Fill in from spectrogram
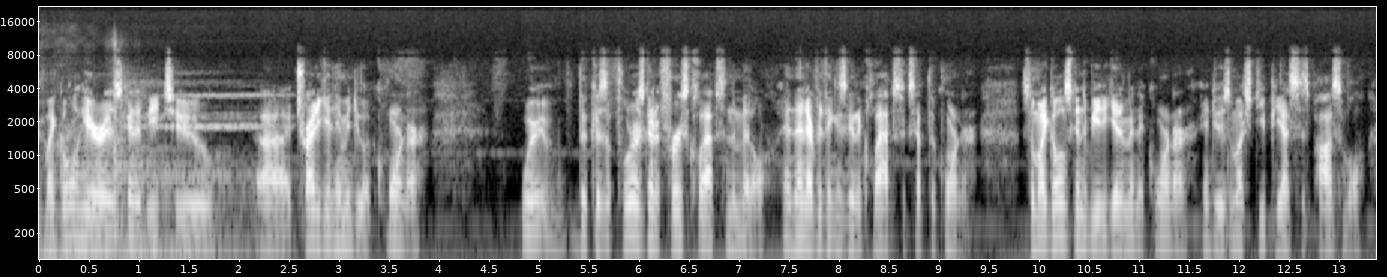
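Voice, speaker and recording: A man's voice: medium pitch, fairly even intonation, fast talker, pushed and bright, dry recording, muffled recording. A man giving casual gameplay commentary, thinking aloud in a self-deprecating way. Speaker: gamer narrating own gameplay.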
